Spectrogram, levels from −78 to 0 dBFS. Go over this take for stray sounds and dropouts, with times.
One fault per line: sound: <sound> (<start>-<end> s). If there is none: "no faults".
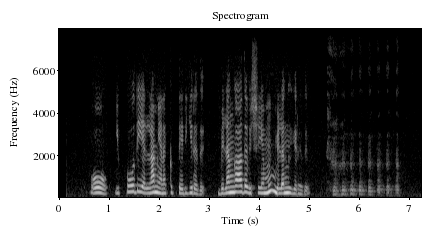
sound: laugh (5.3-6.9 s)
